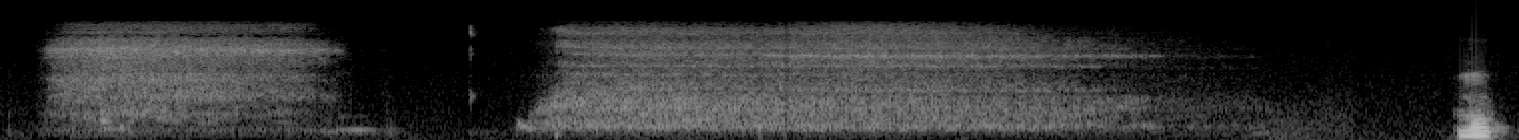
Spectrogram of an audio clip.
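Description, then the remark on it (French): A slow, deep breath: a breathy inhale of under two seconds, a short pause, then a long, steady exhale lasting about four seconds, followed by a brief voiced sound. “Une respiration.”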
